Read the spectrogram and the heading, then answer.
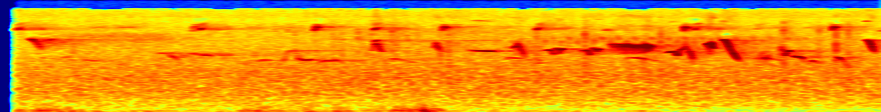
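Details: Adult male purple finch perched on a branch gives a scatter of thin, high, short chirps and pips, some sliding slightly, over steady outdoor background noise and low rumble.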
